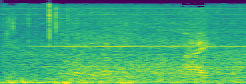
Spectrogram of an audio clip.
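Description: Faint open-microphone background on an outdoor feed: an uneven low rumble under a steady thin high tone, with two sharp clicks in the first half second and a brief faint voice near the end.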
